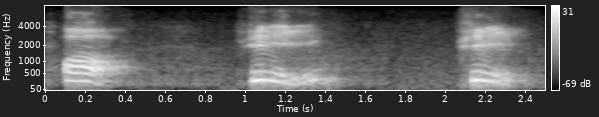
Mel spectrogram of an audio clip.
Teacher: এইটা প্র্যাকটিস করার আরেকটা ওয়ে আছে, আপনার সামনে কোনো পেপার দিয়ে, এভাবে পেপার দিয়ে যদি এই ফটা, টু লিপস টুগেদার, দুইটা ঠোঁট লাগিয়ে উচ্চারণ করেন, দেখবেন যে আপনি যতবার বলবেন আপনার মুখ গহ্বর থেকে একটা জোরে বাতাস বের হবে।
